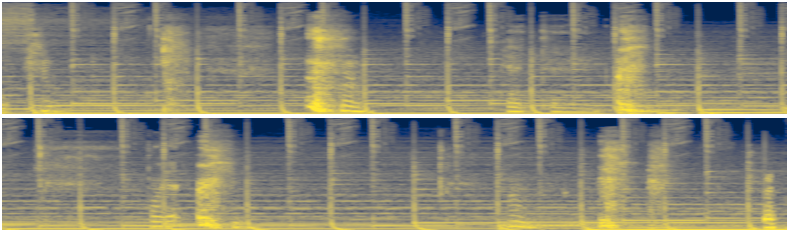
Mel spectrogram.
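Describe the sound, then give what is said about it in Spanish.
A few odd, sharp cough- or sneeze-like bursts break out between stretches of a man talking, fairly loud, with a steady hum of background tones underneath. “¿Un estornudo o un toseda? Una, una, una todo extraño.”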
